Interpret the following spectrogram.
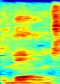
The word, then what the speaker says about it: hammams: Hammams, it's H-A-M-A-M-S, hammams, that's how I pronounce it.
